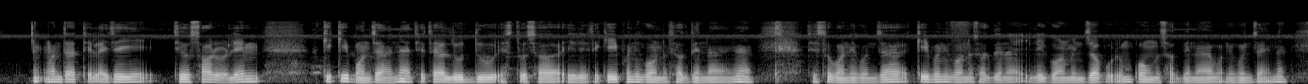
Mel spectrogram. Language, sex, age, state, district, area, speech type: Nepali, male, 18-30, West Bengal, Kalimpong, rural, spontaneous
